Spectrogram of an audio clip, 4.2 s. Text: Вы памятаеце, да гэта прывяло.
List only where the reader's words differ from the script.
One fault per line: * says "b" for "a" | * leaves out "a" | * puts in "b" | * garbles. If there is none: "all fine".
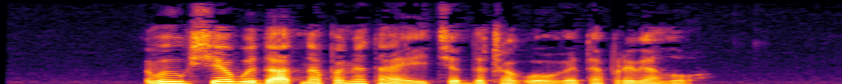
* puts in "ўсе выдатна"
* puts in "чаго"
